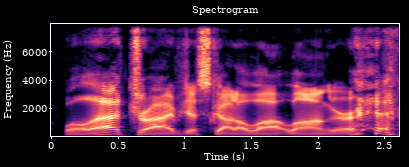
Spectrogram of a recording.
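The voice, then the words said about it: Imitates another person's voice. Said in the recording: “I don't do a good Brody impression, but I'll give it a shot.”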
